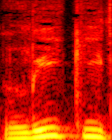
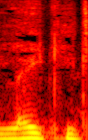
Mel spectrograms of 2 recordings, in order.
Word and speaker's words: Leakey: And as always, I don't know if it's raining in San Antonio, but in Leakey, Texas, it's actually Lakey, Texas, but it's spelled Leakey.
